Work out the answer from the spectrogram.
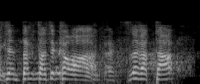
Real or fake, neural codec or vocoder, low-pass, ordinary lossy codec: fake; codec, 16 kHz, 4.8 kbps, FACodec; none; none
